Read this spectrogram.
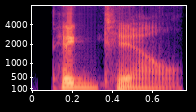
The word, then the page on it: pigtail: American English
